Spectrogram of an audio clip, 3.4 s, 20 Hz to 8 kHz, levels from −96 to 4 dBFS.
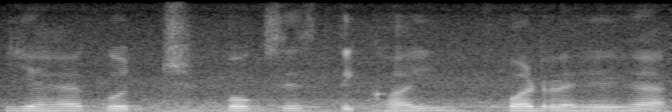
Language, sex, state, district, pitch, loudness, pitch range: Hindi, male, Haryana, Charkhi Dadri, 145 Hz, -17 LUFS, 135-150 Hz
